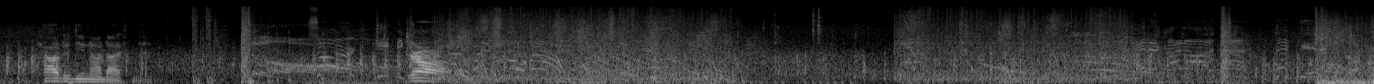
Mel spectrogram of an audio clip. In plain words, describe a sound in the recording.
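A pistol fires sharp single shots.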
